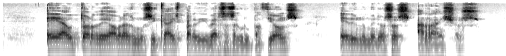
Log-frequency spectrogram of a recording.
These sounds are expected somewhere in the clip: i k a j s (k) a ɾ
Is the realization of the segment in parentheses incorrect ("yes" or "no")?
yes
